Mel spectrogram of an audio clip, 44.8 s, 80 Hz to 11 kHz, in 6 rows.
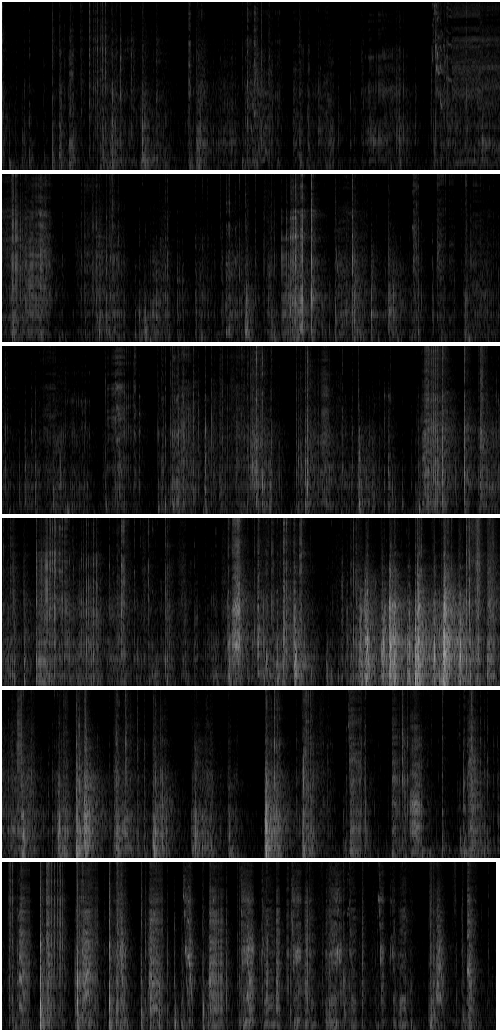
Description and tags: short clip of a Walk on the parquet. Recorded in a old school building, levoca, slovakia. Zoom H1 internal mic
feet, floor, foot, footstep, footsteps, ground, parquet, step, steps, walk, walking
